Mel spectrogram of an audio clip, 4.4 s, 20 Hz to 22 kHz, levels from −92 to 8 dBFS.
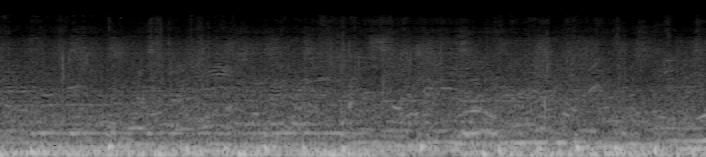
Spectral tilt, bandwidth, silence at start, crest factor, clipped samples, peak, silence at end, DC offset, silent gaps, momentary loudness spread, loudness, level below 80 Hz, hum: -7.5 dB/octave; 10.5 kHz; 0 s; 14 dB; under 0.1%; -12 dBFS; 0 s; under 0.1%; none; 3 LU; -28 LUFS; -30 dBFS; none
